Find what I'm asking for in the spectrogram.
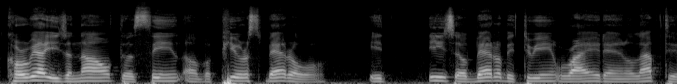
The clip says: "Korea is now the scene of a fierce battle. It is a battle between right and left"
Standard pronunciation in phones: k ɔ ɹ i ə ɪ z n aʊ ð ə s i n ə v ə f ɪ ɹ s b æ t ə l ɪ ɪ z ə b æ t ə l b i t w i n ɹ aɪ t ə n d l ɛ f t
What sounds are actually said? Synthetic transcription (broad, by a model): k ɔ ɹ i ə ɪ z n aʊ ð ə s i n ə v ə p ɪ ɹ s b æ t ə l ɪ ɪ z ə b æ t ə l b i t w i n ɹ aɪ t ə n l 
